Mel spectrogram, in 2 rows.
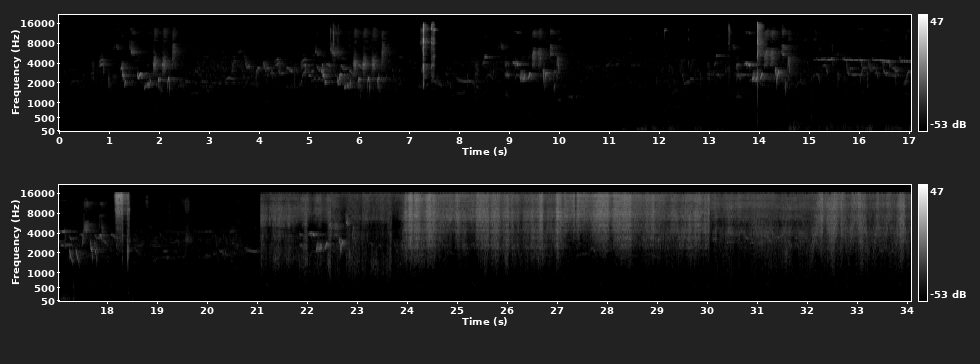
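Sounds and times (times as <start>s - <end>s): faint birdsong chirps: 0.0s - 34.0s
sharp clicks: 7.2s - 7.5s, 18.2s - 18.5s.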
